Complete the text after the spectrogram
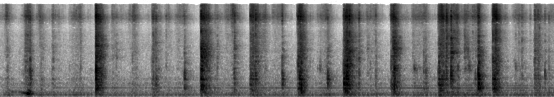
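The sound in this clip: Super Attractor oracle cards being shuffled and drawn, making many crisp, papery riffling bursts in an uneven rhythm, each a quick flurry of slaps, with short pauses between.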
